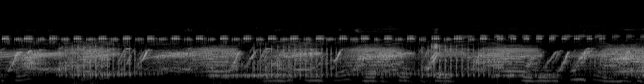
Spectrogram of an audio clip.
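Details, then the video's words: Night chorus of frogs and toads in Uganda: dense overlapping croaking and rattling calls, with a fast high pulsed trill running across the clip. "Frogs and Toads, Uganda's night sounds"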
